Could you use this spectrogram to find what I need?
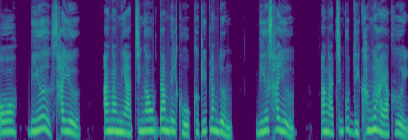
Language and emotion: Bodo, sad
